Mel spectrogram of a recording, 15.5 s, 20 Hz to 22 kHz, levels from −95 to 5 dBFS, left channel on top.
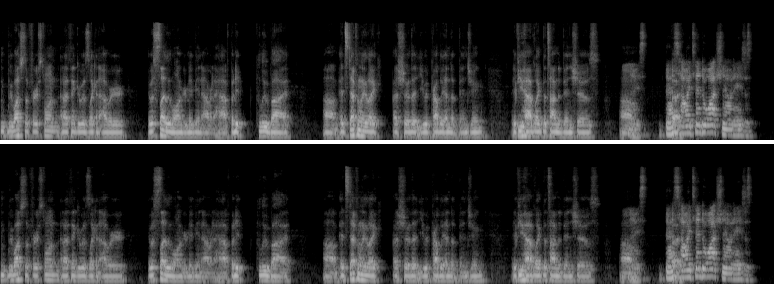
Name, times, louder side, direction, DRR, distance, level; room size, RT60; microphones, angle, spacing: voice 1, 0.0-2.5 3.0-4.8 5.2-5.8 6.4-7.6 7.8-9.7 10.2-11.9 12.4-12.8 13.4-13.6, left 2 dB, 85° left, 0.9 m, -31 dB
voice 2, 12.5-12.8 13.3-15.0, left 1 dB, 5° left, 1.0 m, -33 dB
4.9 x 2.7 x 2.9 m
head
